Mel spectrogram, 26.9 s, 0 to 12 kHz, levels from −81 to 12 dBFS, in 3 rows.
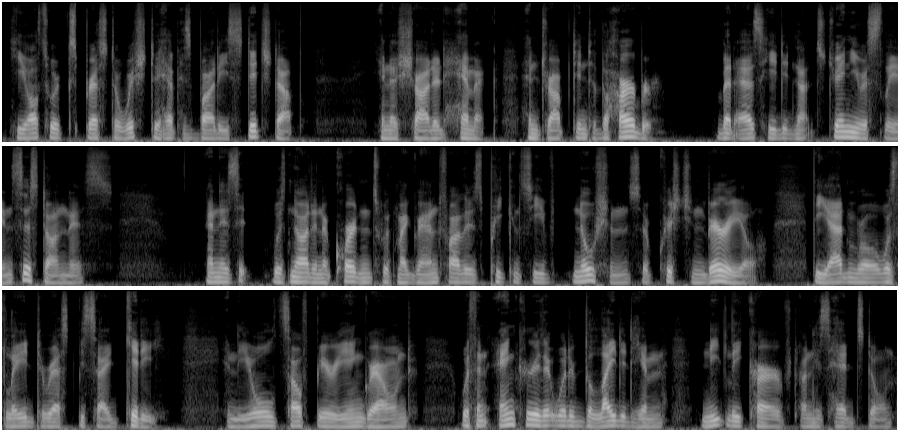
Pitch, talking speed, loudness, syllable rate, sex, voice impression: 105 Hz, 160 wpm, -22 LUFS, 4.9 syllables/s, male, masculine, middle-aged, thick, slightly weak, slightly muffled, slightly halting, mature, friendly, reassuring, wild, lively, kind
